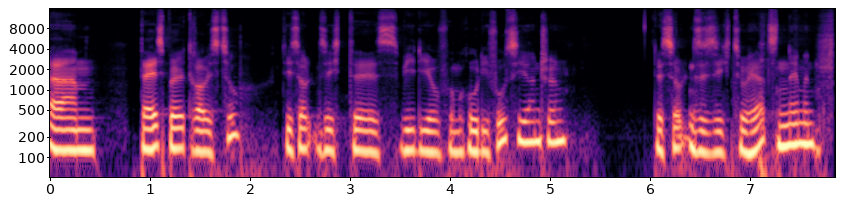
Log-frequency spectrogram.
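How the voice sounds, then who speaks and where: Speech comes at a fairly slow pace with long, frequent pauses and ordinary pitch variation. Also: man, medium pitch for a man. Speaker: podcast host. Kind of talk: casual political discussion.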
